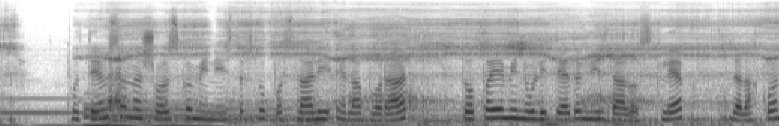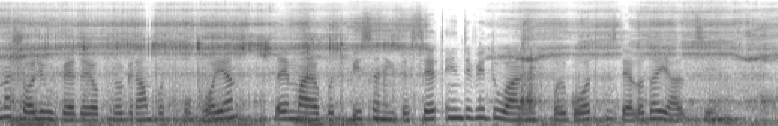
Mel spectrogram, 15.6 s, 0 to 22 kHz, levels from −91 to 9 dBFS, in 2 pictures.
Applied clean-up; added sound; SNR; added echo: none; Breathing + Piano; 4 dB; none.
